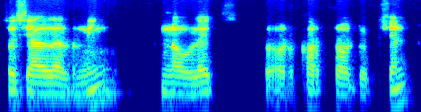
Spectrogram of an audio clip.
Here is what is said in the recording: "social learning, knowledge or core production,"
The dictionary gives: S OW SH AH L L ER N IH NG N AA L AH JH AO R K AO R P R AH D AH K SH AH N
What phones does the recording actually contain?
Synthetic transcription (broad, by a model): S OW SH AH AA L ER N IH NG N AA L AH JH AO R K AO R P R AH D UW K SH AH N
